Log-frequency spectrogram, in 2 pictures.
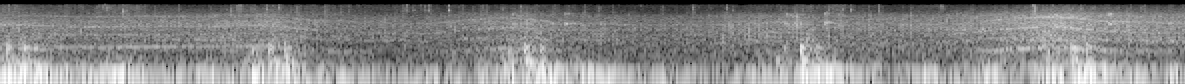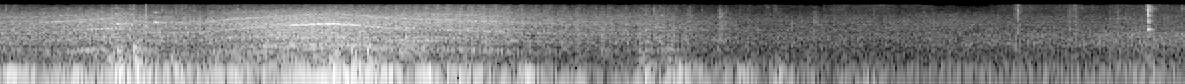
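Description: Car engine running as the car drives, rising and falling in pitch several times, then easing off for the last few seconds.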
